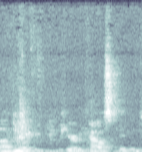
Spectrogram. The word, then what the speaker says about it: Napierkowski: Napierkowski, did I say it right?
